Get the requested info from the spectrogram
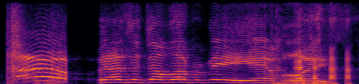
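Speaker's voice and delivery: high, loud whoop easing down; triumphant cheer. Real, not acted. Player crowing to the group over a double up, triumphant. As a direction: shout it out in celebration. Cheering own winning guess.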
